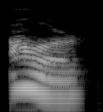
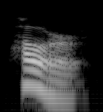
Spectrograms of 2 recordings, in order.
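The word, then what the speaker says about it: hour: Consonant है, यानी कि व्यंजन है, लेकिन इसका जो उच्चारण है, इसका जो साउंड जो आ रहा है वो क्या आ रहा है? आ रहा है। आवर, आवर, आवर, हावर, हावर।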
